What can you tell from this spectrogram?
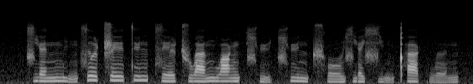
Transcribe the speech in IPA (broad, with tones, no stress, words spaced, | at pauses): t͡ɕjɛ˧˥n mḭ˨˩ŋsɹ̩˥ʈ͡ʂe˥ɪ̯t̪y˥n t͡se˧˥ɪ̯ʈ͡ʂwä˧˥ n̪wɑ˥ŋ t͡ɕʰy̰˨˩t͡ɕʰy˥˩n ʈ͡ʂʰo˧˥ʊ̯ɕjɛ˧ ɕḭ˨˩ŋpʰä˥˩ kwə˧˥n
